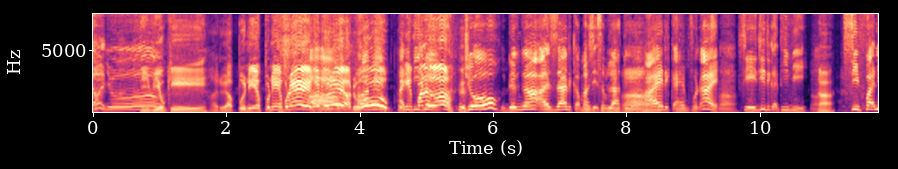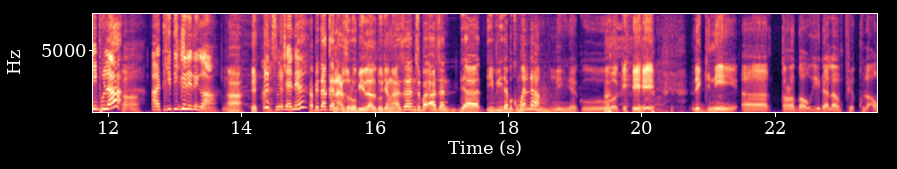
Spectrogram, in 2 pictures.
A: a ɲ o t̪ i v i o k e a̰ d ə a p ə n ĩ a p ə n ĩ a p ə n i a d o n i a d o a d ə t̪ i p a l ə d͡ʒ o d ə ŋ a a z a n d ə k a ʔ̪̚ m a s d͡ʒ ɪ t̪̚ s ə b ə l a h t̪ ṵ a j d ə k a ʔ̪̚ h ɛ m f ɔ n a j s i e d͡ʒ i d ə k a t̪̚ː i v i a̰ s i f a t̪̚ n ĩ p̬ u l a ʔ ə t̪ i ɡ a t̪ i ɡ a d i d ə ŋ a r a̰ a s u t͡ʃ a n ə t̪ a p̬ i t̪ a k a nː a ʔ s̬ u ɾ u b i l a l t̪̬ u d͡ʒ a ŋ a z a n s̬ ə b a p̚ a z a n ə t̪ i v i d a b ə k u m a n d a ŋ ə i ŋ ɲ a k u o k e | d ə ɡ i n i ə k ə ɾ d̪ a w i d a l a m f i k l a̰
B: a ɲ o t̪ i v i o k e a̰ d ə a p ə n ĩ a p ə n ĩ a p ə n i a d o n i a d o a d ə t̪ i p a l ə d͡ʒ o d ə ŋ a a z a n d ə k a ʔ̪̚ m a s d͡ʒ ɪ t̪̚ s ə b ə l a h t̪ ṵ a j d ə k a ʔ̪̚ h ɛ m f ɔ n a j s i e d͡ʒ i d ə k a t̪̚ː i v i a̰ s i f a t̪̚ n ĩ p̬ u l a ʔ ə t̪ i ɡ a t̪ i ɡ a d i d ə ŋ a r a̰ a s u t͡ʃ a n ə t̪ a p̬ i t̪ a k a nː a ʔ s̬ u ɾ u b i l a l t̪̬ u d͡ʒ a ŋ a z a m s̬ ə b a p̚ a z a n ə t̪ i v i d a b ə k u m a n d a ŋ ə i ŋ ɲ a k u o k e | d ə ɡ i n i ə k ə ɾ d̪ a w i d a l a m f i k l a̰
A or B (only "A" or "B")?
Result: A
